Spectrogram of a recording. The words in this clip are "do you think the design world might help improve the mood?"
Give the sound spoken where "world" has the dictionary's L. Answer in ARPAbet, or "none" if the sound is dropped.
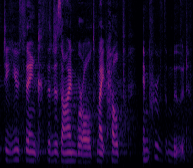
L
